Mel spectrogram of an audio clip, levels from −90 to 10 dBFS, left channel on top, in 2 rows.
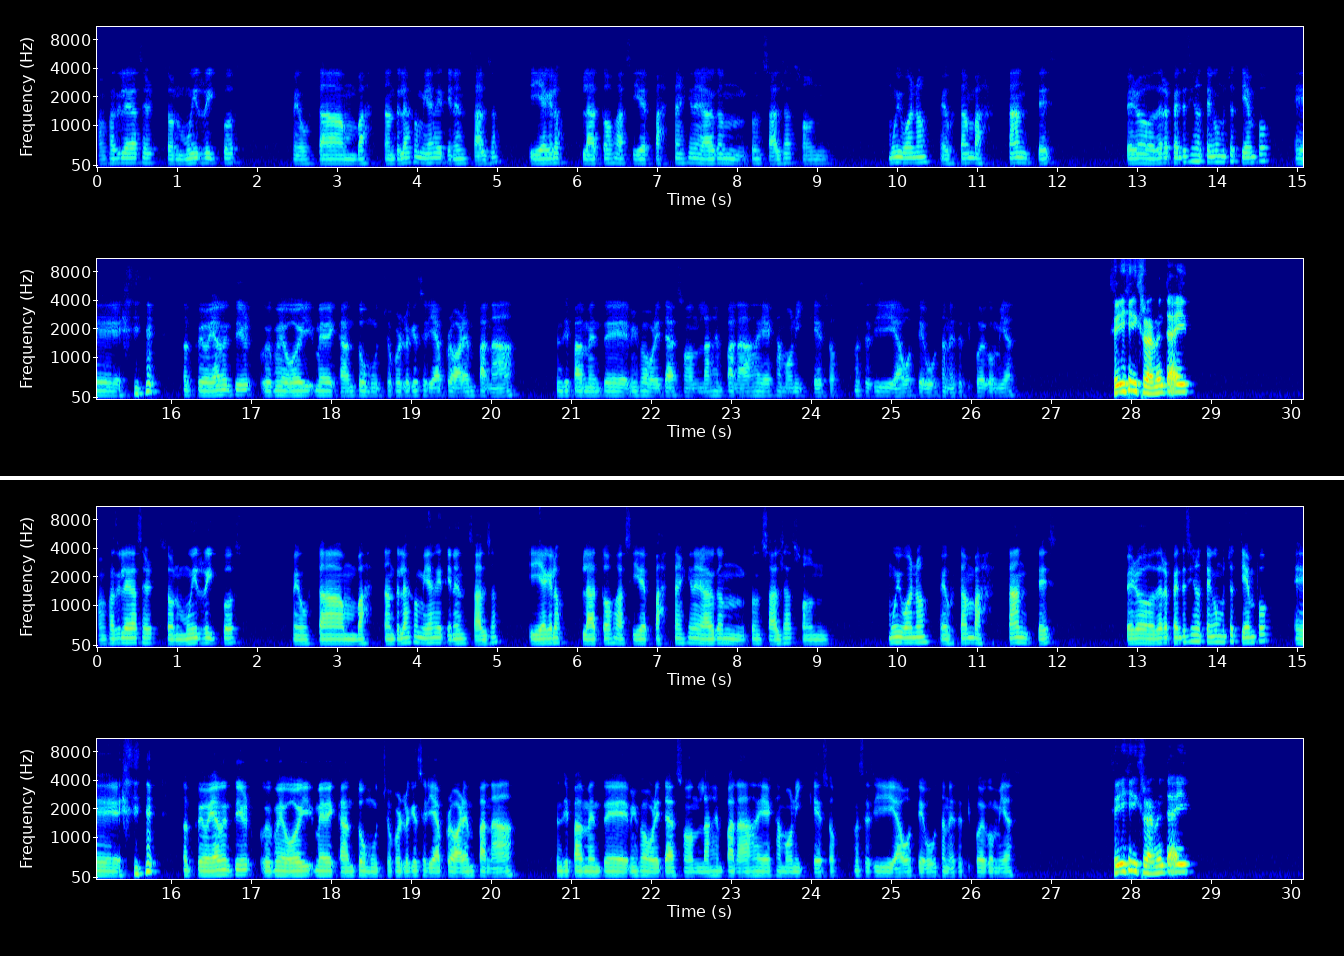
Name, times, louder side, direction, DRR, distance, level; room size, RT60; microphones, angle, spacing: voice 1, 0.0-1.7 2.4-5.0 5.4-5.8 6.1-9.1 9.9-11.1 11.4-11.9 12.9-14.6 15.0-15.8 16.1-20.3 20.8-24.1 24.5-26.5, right 6 dB, 85° right, 0.5 m, -42 dB
voice 2, 27.8-28.7, left 3 dB, 45° left, 0.4 m, -26 dB
2.7 x 2.6 x 3.5 m
head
